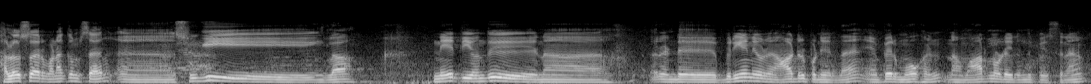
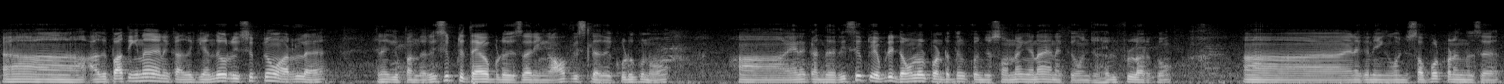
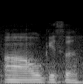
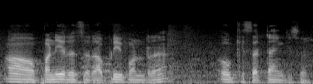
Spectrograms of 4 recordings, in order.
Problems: constant background noise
